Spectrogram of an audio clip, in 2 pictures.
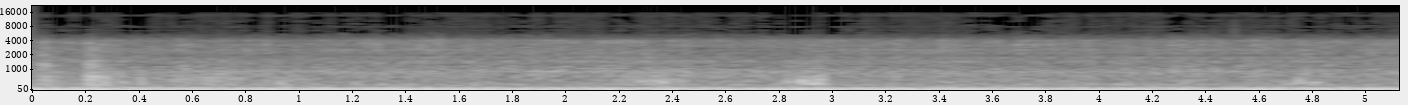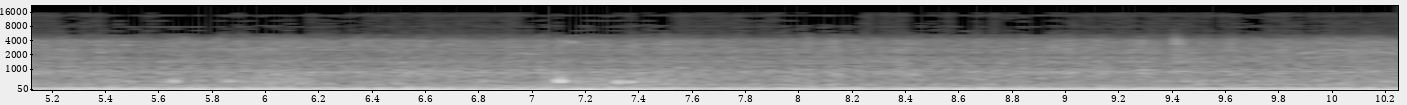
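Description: Competition car's engine idling steadily in neutral, heard from inside the cabin as an even low rumble.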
